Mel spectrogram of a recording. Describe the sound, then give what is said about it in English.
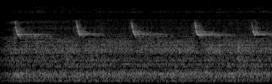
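Pipistrellus bat echolocation calls, slowed down ten times, sound like five short, bird-like chirps. Each chirp sweeps quickly downward in pitch, and they repeat at a steady rhythm over a faint hiss. “And a different type of bat, Pipistrellus, has calls which sound like this.”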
